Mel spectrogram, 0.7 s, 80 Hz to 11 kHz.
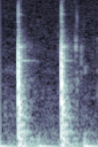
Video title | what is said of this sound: S1:LAWG,E:24 - Solving New RV Issues - Nomadic Native | this bar tapping against this bracket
